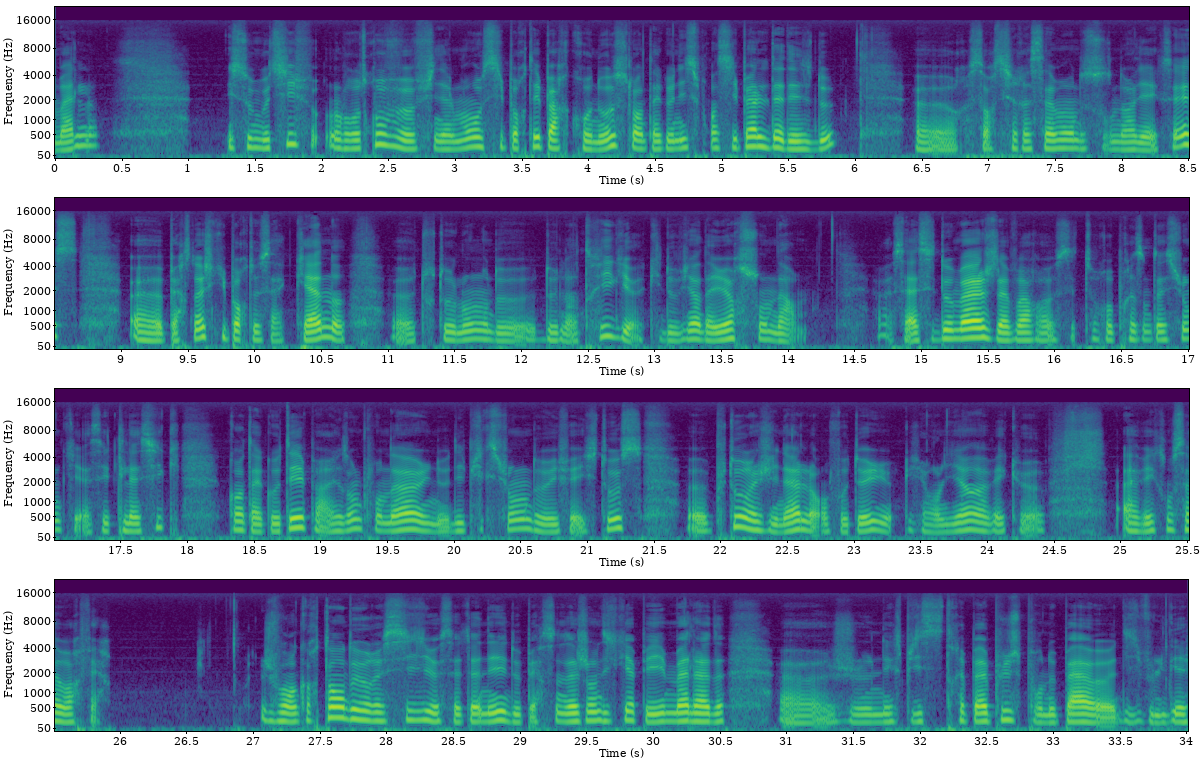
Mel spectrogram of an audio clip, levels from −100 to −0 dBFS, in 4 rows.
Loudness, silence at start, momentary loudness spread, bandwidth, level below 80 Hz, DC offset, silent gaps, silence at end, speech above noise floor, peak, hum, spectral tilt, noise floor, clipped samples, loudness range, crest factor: -23 LUFS; 0 s; 13 LU; 16 kHz; -50 dBFS; under 0.1%; none; 0 s; 31 dB; -2 dBFS; none; -5.5 dB/octave; -54 dBFS; under 0.1%; 4 LU; 22 dB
